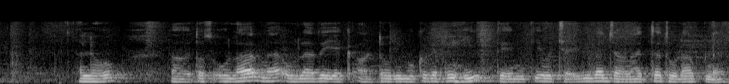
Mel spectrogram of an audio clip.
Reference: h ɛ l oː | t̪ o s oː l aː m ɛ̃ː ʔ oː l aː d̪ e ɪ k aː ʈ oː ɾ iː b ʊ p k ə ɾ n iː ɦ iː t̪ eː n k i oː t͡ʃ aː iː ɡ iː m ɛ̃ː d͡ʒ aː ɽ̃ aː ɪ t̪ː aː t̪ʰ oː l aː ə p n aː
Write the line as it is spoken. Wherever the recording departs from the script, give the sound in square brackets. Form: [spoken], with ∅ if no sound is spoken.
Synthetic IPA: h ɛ l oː | t̪ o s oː l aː m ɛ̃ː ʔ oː l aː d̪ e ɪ k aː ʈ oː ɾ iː b ʊ [k] k ə ɾ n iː ɦ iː t̪ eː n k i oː t͡ʃ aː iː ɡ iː m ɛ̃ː d͡ʒ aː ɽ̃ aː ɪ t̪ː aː t̪ʰ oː [ɽ] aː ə p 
